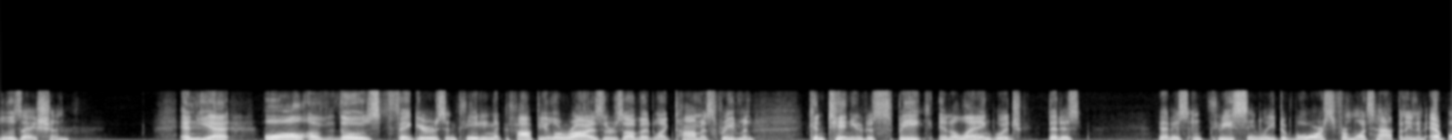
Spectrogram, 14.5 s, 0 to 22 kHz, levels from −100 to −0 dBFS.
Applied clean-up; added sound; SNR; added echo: neural diffusion model UNIVERSE++.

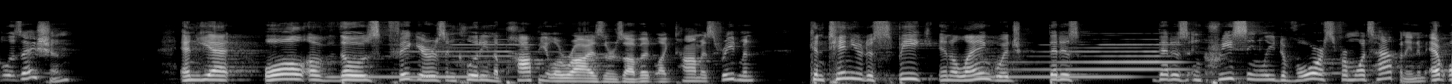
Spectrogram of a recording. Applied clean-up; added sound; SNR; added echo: classical method log-MMSE.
